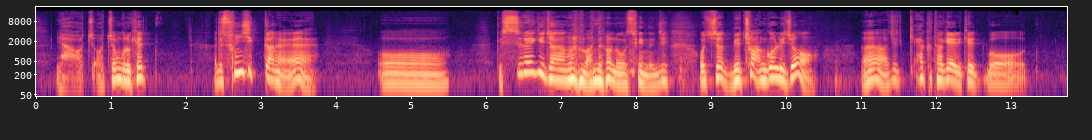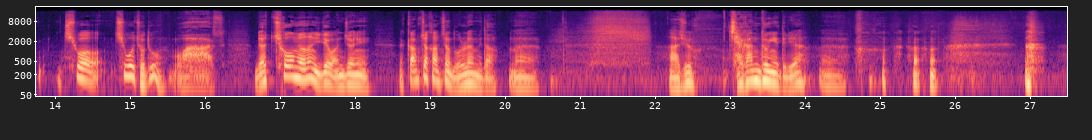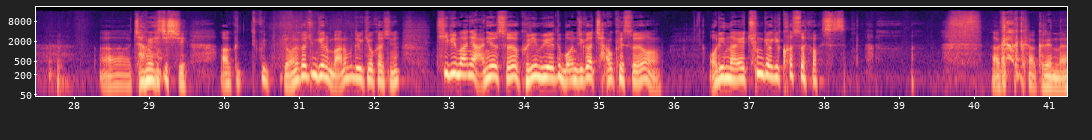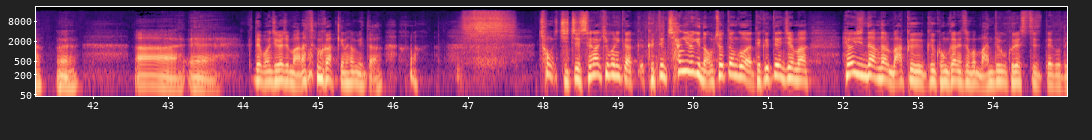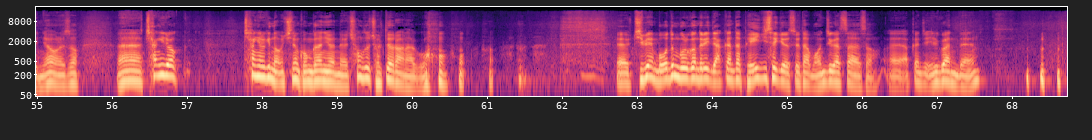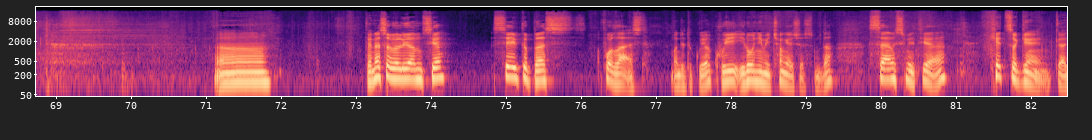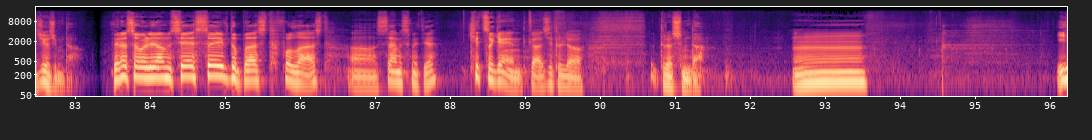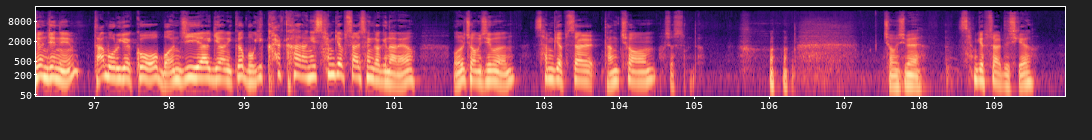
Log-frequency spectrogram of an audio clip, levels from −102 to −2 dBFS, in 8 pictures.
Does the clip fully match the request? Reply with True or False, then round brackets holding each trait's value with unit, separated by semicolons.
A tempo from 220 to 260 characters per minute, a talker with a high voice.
False (245 characters per minute; 135 Hz)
